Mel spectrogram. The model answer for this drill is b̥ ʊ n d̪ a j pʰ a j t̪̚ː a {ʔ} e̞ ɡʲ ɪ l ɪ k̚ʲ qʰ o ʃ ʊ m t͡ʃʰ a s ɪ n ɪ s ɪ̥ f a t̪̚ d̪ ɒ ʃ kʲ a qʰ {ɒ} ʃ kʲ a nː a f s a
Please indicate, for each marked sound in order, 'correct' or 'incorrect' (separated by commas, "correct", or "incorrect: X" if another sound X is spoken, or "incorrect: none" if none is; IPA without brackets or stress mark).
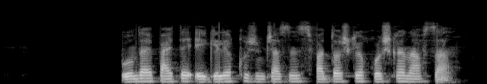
correct, incorrect: o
